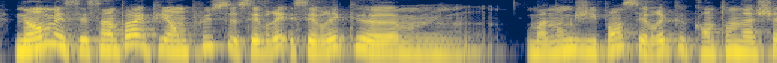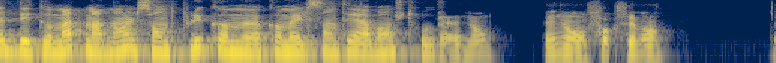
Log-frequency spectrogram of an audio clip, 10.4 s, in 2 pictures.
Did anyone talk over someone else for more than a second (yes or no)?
no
